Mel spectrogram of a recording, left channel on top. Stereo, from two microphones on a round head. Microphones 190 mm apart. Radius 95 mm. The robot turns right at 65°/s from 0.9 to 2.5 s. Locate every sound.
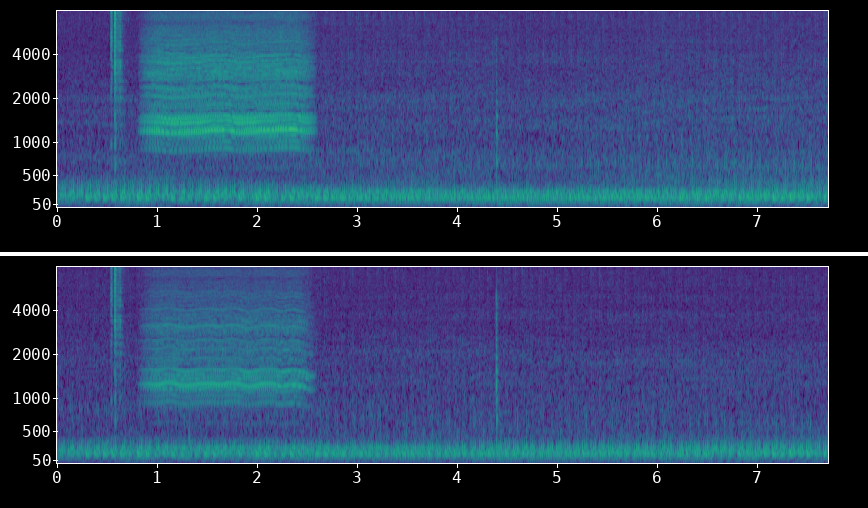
0.5 s a camera shutter: 15° left (ahead or behind); by 4.5 s 85° right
